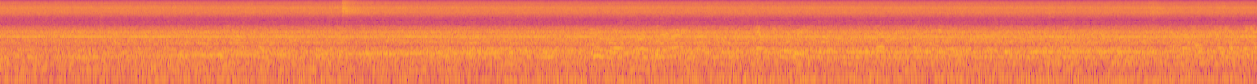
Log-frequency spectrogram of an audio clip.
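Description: Automated airport people-mover train running through a tunnel, heard from inside the car: a steady rushing hiss with a constant whine, and a single click about four seconds in.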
